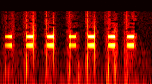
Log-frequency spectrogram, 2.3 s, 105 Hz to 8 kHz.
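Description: Seven touch-tone keypad beeps in a quick, steady sequence as a 1-800 telephone number is dialed in America, each a short dual-pitched electronic tone, clear with brief silences between them.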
